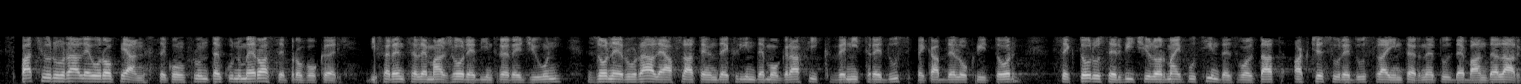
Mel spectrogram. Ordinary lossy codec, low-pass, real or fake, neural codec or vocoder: none; 3.6 kHz; real; none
